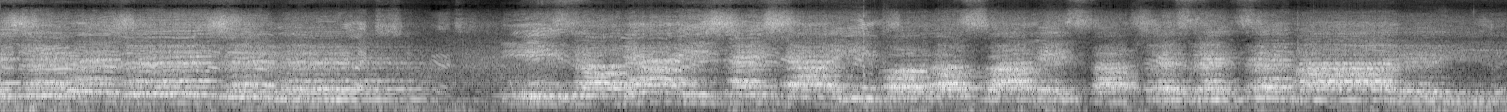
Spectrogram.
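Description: A large crowd of young men and women singing together in unison, like a choir, in two phrases with a short break about three and a half seconds in.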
